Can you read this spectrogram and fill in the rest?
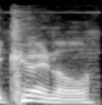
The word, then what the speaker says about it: colonel: I suppose because it's spelled colonel, yeah. – You say colonel.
